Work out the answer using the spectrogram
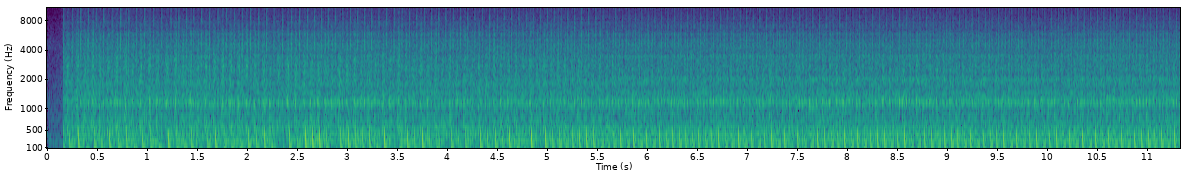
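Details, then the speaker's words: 1999 Yamaha WR400F with a Kawasaki KX450F carburetor, fuel mixture screw being adjusted: single-cylinder idle thumping about three beats a second, uneven, stuttering and stumbling rather than crisp. "Now you can hear the bike is stuttering, so I'm just going to wind it back in."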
